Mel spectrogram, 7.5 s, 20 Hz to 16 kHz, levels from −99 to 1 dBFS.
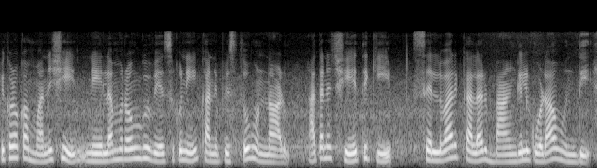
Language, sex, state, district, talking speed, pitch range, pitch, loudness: Telugu, female, Telangana, Hyderabad, 120 wpm, 175-240 Hz, 205 Hz, -13 LUFS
